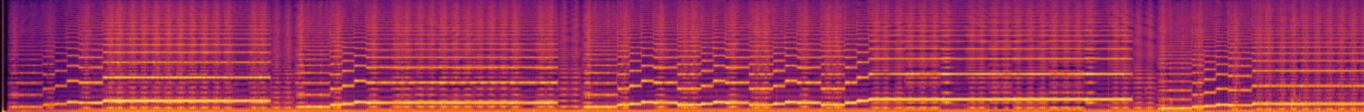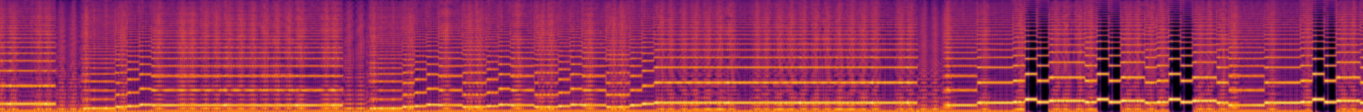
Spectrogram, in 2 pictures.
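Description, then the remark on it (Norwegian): Repetitive, somewhat tiresome retro computer game music from the game Eagles Nest, with buzzy, square-wave tones: a stepping melody over a steady bass line, played continuously at an even volume and stuttering in short breaks near the end. “Kan høre den litt slitsomme musikken fra Eagles Nest.”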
